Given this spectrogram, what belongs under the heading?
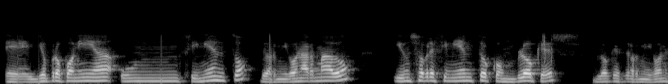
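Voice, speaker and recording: Hesitant man on a tinny line. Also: medium pitch. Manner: hesitant, many fillers and restarts. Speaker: presenter. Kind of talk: online presentation.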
